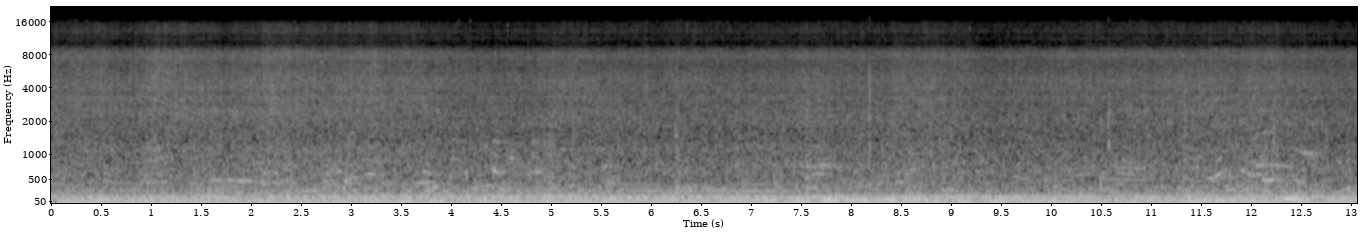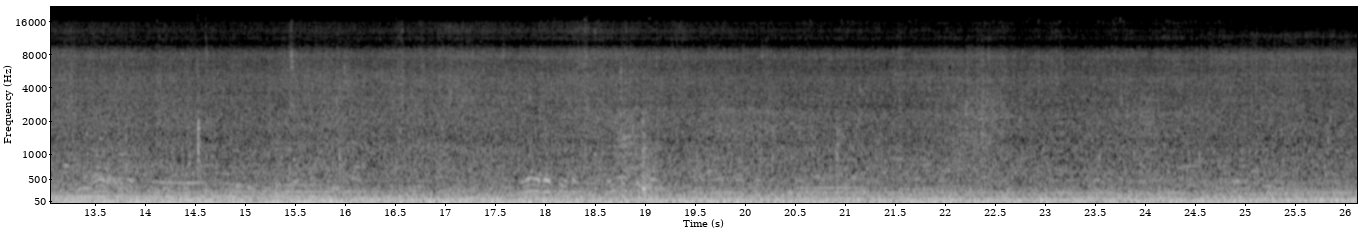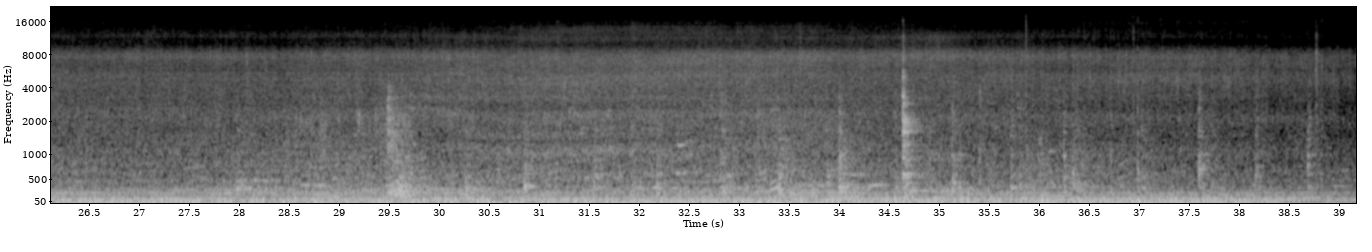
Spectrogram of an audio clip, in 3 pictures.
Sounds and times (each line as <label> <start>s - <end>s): Ferry landing 0.0s - 39.1s
People are waiting 0.0s - 39.1s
